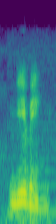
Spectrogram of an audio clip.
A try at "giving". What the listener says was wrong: Mm-hmm. Much better.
